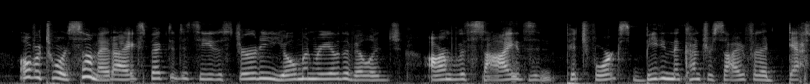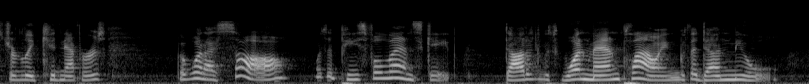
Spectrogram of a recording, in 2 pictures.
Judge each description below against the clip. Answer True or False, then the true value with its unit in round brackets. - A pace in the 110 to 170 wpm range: True (155 wpm)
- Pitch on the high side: True (230 Hz)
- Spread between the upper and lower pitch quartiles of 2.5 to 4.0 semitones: True (3.5 semitones)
